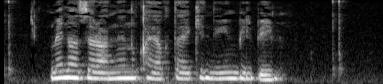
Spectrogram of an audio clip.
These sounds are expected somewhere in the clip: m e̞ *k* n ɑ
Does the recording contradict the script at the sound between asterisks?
yes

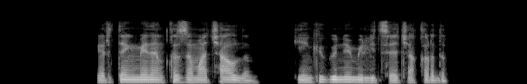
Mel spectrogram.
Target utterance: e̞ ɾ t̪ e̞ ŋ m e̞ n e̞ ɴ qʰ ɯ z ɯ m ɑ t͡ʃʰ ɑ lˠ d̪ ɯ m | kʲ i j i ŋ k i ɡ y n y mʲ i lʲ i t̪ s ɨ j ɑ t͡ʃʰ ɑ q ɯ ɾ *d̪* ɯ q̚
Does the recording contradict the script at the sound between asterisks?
no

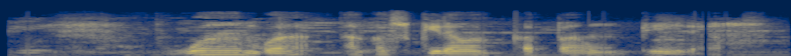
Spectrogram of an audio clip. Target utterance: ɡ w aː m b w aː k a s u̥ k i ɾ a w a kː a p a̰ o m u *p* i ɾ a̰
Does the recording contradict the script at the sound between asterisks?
no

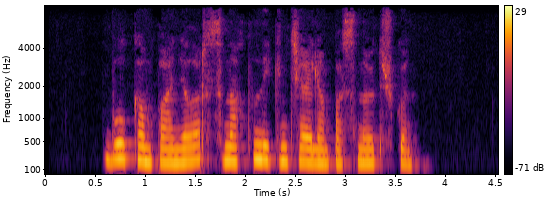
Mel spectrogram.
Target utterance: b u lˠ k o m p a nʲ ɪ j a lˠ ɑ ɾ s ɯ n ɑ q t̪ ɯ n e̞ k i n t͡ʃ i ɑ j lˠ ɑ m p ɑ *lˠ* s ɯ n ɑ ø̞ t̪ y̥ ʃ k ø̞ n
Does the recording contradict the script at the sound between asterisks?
yes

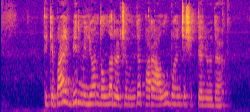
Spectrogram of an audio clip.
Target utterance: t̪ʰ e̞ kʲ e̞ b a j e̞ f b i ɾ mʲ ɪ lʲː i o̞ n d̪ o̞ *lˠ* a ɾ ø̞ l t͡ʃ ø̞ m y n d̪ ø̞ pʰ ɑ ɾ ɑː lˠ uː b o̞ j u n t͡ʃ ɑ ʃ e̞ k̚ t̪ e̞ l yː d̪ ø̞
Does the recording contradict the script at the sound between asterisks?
yes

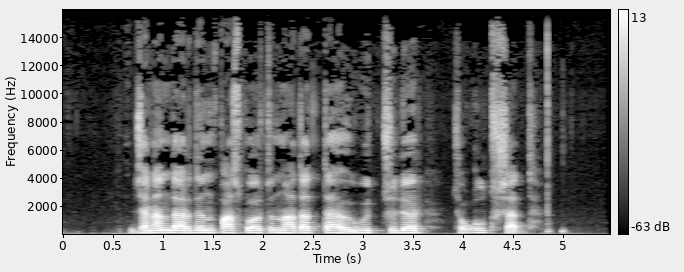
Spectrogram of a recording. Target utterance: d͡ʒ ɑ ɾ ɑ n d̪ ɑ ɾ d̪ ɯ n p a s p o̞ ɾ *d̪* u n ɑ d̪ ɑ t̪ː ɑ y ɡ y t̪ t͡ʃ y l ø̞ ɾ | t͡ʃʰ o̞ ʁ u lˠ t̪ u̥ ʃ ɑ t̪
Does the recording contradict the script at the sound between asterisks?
yes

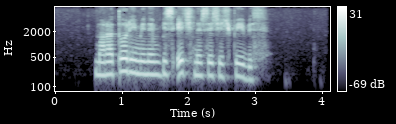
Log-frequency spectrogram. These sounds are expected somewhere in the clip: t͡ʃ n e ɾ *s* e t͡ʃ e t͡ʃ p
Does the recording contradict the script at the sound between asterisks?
no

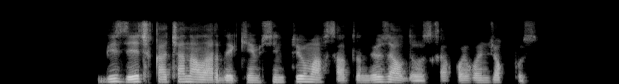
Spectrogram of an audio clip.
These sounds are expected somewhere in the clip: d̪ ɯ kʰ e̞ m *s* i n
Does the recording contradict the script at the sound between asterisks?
no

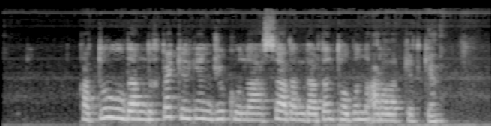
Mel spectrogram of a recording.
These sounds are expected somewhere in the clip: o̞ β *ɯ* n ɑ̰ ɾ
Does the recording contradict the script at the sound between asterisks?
yes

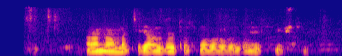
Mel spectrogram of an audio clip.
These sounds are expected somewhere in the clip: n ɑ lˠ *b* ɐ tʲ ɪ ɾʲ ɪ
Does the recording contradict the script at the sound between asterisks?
yes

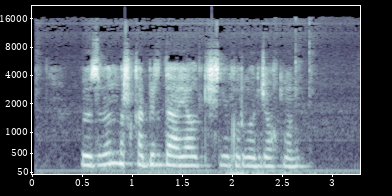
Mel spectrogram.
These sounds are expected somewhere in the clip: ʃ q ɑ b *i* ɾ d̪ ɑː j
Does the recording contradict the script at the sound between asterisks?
no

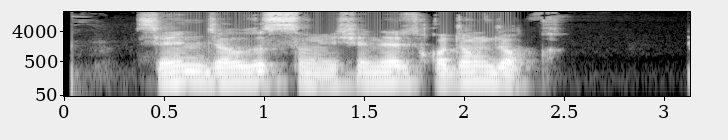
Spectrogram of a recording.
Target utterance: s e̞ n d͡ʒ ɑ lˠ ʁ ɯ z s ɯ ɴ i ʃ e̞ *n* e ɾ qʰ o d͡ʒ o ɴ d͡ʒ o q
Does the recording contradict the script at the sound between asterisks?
no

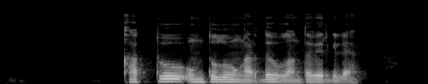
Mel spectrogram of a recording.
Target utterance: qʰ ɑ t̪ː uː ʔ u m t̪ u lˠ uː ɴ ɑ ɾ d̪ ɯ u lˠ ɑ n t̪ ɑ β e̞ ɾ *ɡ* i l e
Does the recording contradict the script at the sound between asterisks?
no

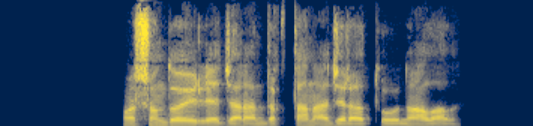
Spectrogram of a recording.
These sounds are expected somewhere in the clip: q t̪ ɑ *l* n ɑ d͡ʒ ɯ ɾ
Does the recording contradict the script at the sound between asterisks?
yes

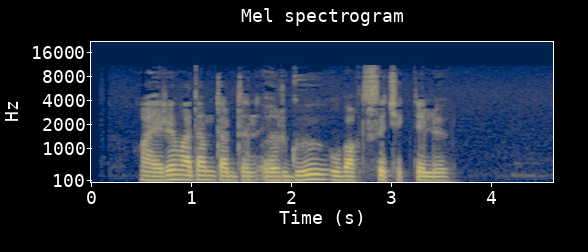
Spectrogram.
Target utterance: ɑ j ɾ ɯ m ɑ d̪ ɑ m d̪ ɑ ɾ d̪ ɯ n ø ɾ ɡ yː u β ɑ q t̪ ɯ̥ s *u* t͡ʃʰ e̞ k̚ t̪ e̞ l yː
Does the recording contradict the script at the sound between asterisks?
yes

